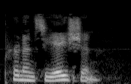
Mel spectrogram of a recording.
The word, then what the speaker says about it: pronunciation: Words that include T-I-O-N, as well as S-I-O-N, are stressed on the syllable before the T-I-O-N. That means in the word pronunciation, it is the tiny syllable that only contains the letter A that is stressed, pronunciation.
